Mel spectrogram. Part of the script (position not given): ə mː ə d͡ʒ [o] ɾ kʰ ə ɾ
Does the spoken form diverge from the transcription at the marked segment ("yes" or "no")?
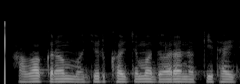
yes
